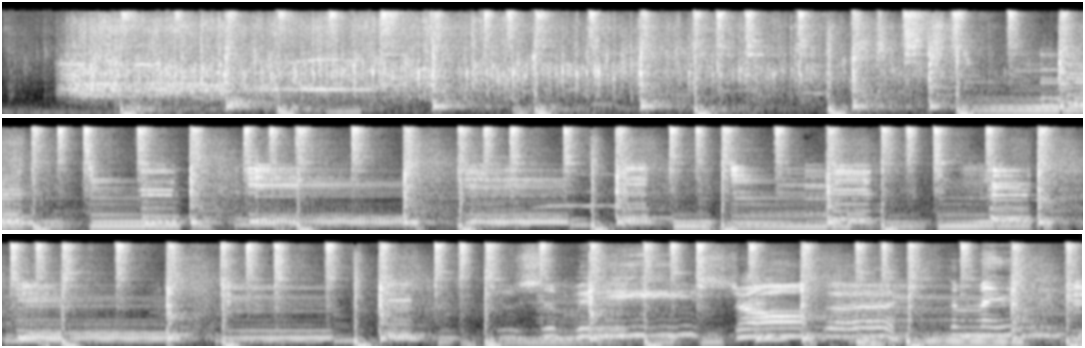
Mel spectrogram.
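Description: A live soul band plays a steady groove with punchy drums, a warm bassline and sustained horns or keys, opening with a brief burst of audience applause and crowd noise before the music takes over.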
